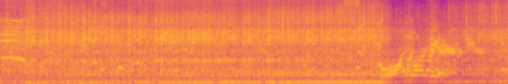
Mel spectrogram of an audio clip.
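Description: A tractor engine idles with a deep, loud rumble.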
